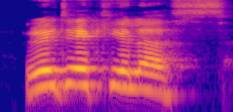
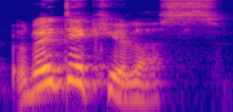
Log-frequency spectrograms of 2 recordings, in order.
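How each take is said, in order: First: Chanted, high, very loud, drawn-out chorus; chanted, belt it out like a whole class repeating; class chanting back. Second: Slow, clear, louder incantation; spell demonstration. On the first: A narrator's reading. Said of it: "said the class together". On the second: Acted. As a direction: model the word RIDICULOUS slowly and loudly. Teacher models spell for class.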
